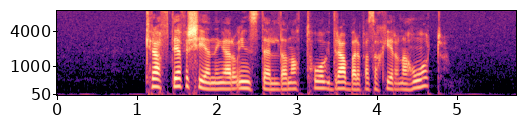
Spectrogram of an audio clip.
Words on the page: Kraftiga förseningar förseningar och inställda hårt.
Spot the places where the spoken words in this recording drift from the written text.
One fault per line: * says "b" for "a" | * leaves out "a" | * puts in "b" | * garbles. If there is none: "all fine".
* leaves out "förseningar"
* puts in "nattåg drabbade passagerarna"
